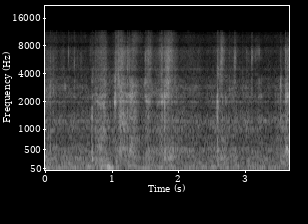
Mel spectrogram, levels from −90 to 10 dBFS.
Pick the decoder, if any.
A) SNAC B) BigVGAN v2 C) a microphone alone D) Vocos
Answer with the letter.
A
